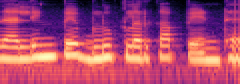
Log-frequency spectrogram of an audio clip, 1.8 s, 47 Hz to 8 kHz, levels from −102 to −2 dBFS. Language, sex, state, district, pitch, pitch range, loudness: Hindi, female, Jharkhand, Palamu, 240 Hz, 230-250 Hz, -12 LUFS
